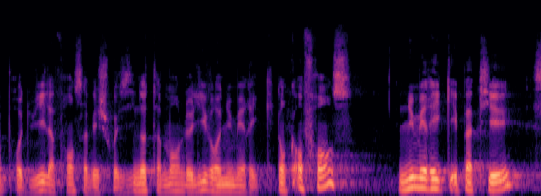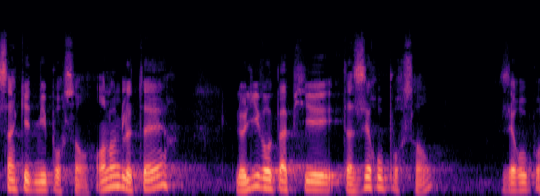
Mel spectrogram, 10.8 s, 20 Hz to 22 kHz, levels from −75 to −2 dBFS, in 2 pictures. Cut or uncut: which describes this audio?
cut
